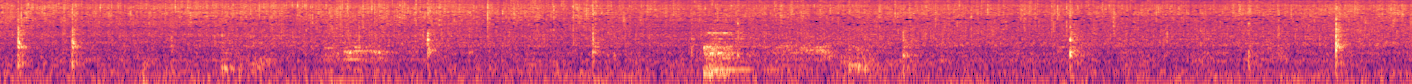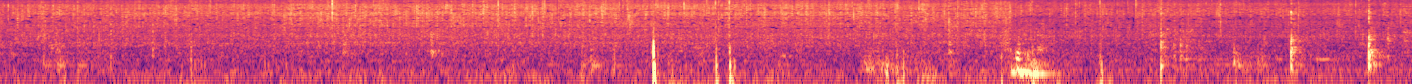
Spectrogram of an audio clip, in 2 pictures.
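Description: Onion-tomato masala sizzling steadily in a kadai over a low flame, with scattered light clicks of a metal fork against the plate and pan as boiled-egg slices are laid onto it.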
